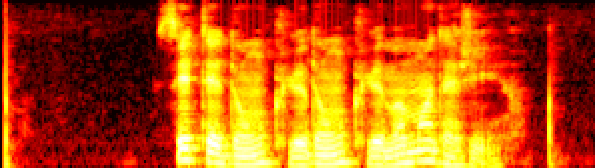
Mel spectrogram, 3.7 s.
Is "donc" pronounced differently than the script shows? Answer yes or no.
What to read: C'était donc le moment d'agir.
no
